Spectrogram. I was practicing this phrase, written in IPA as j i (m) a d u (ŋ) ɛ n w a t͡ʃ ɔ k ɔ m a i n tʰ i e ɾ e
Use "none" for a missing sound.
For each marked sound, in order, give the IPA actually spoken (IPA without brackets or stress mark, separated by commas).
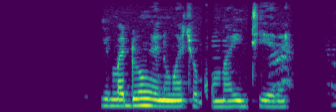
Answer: m, ŋ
